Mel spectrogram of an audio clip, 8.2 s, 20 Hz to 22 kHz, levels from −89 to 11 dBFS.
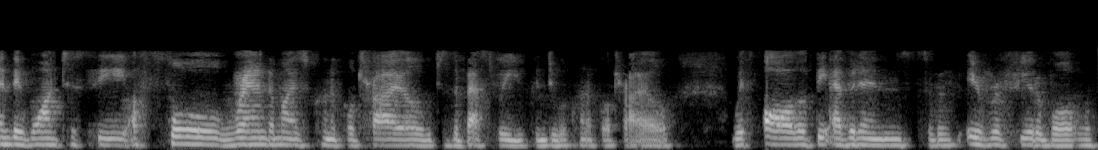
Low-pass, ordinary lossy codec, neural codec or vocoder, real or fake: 5.4 kHz; AAC, 24 kbps; vocoder, 44.1 kHz, 128 mel bands every 512 samples, BigVGAN v2; fake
